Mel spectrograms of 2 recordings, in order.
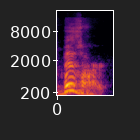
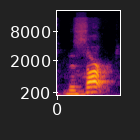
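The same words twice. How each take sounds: First: The stress is on the first syllable. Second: The stress is on the second syllable. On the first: The speaker calls it wrong. "I was pronouncing it wrong" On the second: The speaker calls it right. "with the emphasis on the second syllable"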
